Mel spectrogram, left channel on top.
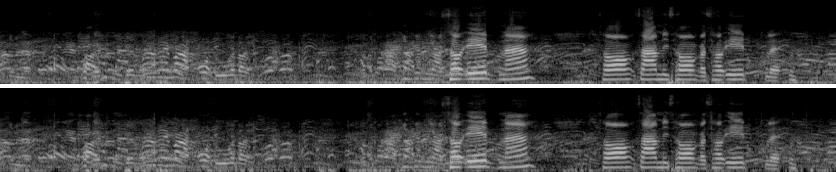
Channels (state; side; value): normal; both; correlation 0.68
